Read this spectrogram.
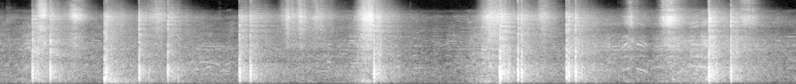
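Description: Fireworks whistle and fizz as they shoot up.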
